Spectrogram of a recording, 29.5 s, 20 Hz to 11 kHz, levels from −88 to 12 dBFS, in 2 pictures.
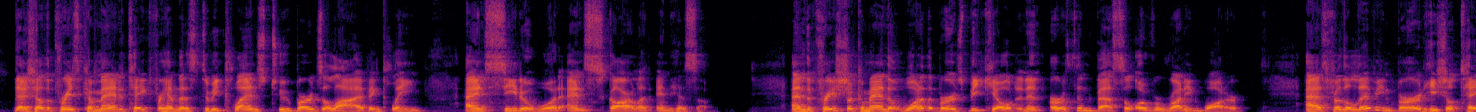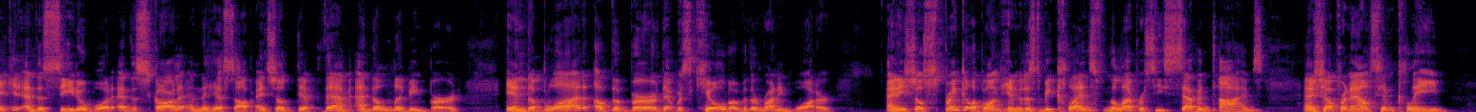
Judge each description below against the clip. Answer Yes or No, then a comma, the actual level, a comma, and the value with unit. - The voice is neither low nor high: Yes, medium, 160 Hz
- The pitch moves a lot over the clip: Yes, wide, 7.6 semitones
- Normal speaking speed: No, fast, 215 wpm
